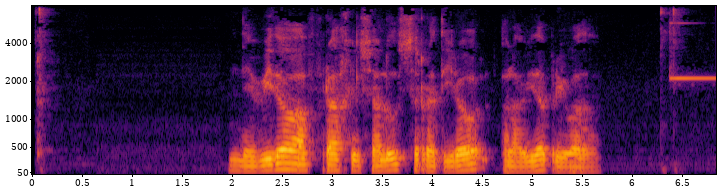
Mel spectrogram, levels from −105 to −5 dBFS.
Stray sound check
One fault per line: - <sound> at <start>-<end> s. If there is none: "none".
none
